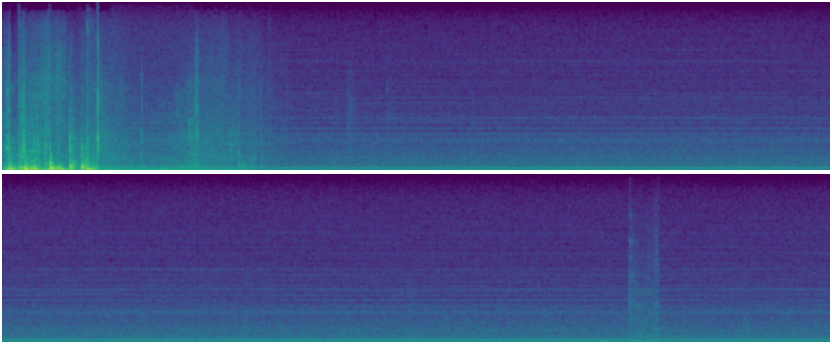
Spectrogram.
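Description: A computer hums steadily.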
